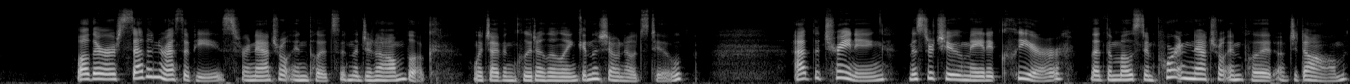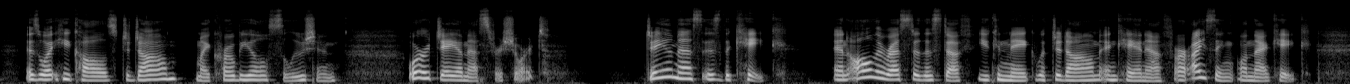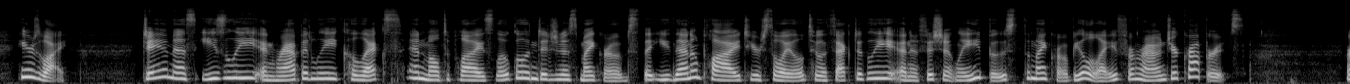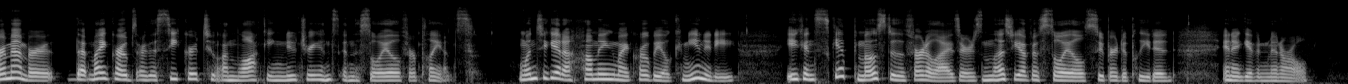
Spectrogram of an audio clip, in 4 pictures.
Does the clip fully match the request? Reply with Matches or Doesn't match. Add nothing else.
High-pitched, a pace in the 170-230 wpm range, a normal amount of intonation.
Doesn't match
